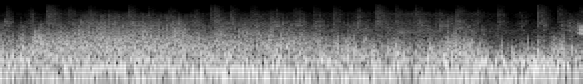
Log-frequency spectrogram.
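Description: Wind buffeting the microphone of a body-worn camera, a loud steady rush, as a skier is pulled along by a kite.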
